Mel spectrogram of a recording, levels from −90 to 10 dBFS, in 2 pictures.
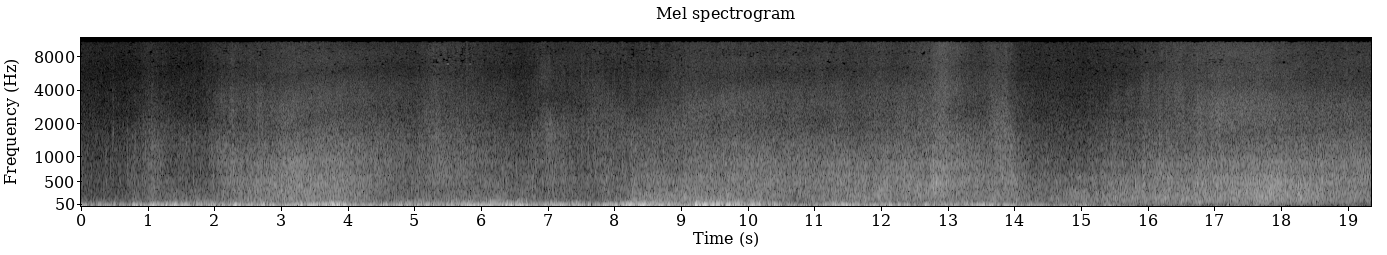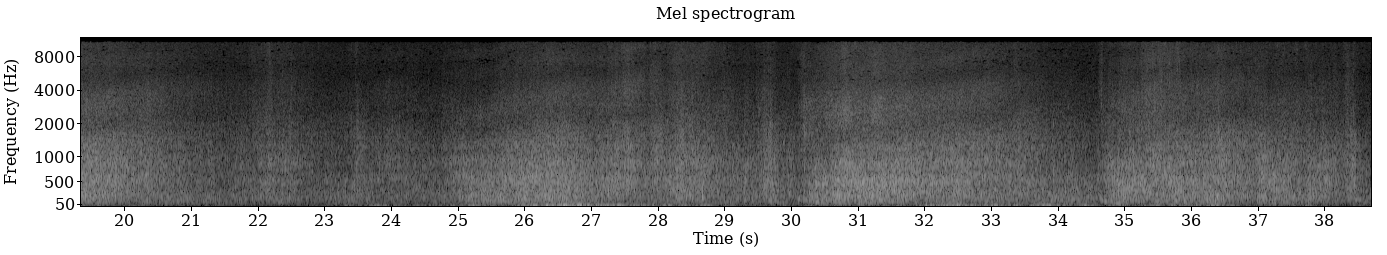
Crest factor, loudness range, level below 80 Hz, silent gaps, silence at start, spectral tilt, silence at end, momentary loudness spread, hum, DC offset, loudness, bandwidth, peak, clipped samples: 20 dB; 10 LU; -32 dBFS; none; 0 s; -5 dB/octave; 0 s; 14 LU; none; under 0.1%; -33 LUFS; 11.5 kHz; -6 dBFS; under 0.1%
